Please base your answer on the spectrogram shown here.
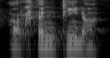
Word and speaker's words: Argentina: Or as we like to say in Spanish, Argentina. Hard to not pronounce that hard G. Or never mind G, just pronouncing it like an H.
